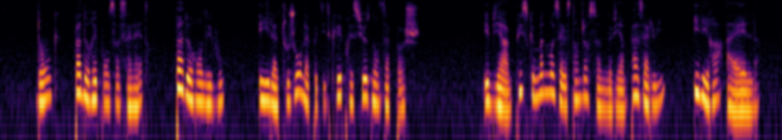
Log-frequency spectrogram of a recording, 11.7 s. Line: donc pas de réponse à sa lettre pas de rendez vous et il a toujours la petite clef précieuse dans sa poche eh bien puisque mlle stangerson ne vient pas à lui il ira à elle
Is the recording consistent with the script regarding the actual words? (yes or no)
yes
